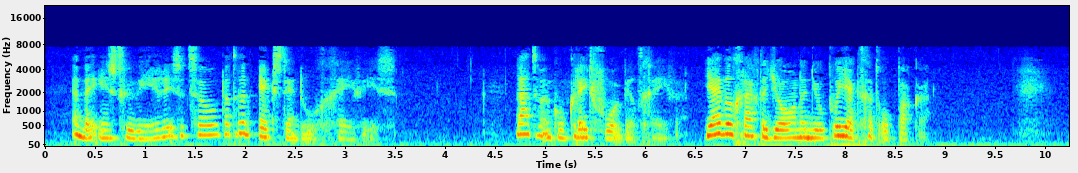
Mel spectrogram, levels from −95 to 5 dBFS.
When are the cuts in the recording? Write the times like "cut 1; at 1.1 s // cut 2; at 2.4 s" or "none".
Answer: cut 1; at 6.6 s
